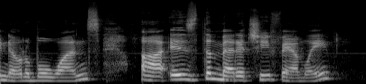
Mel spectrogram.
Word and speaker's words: Medici: ones uh is the medici family also heard it pronounced medici i think it probably depends on your accent and which language you're speaking but the medici family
